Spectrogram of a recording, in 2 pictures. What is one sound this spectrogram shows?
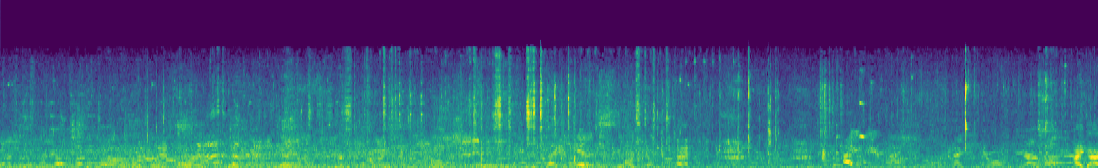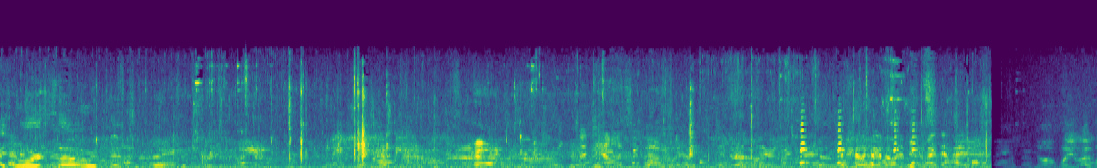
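A crowd of people chatters outdoors in the open.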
